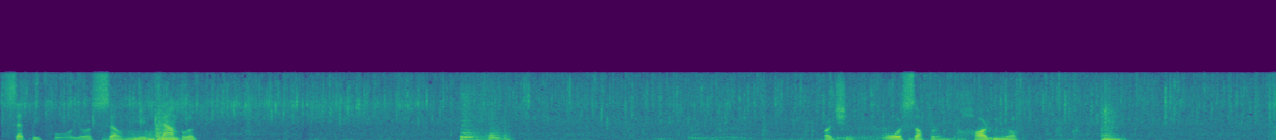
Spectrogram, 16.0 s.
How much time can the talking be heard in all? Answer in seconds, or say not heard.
5 s.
